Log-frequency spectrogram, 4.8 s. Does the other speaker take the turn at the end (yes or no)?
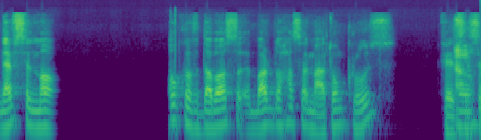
no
